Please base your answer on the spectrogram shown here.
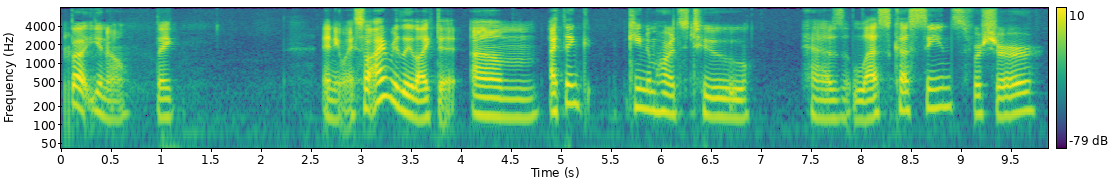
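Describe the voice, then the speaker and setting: Male co-host, clean smooth voice, casual and slightly hesitant, conversational game discussion. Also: on the high side, lively intonation, takes it slowly, a bit bright. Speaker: podcast co-host.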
